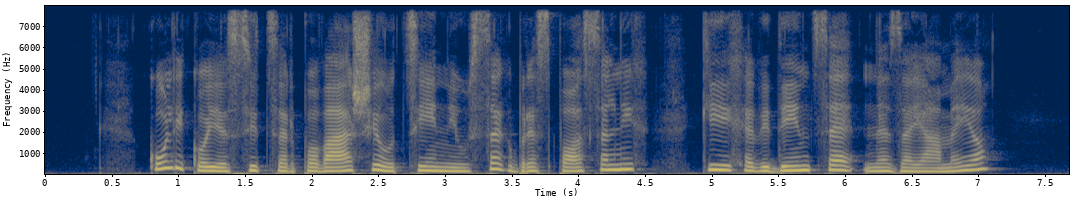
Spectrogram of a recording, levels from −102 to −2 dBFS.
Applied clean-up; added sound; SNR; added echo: none; none; none; none.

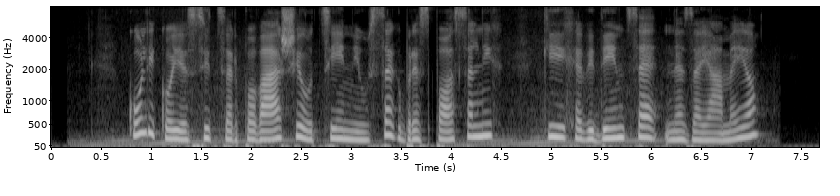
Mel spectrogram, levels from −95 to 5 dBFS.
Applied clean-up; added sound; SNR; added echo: none; Vehicle; 20 dB; none.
